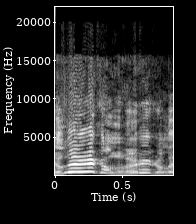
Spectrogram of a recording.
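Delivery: mock loud exclamation. Describing patrons reacting to the word illegal, imitating people saying it loudly. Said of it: "They're very loud".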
